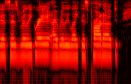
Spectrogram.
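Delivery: flat, level, one-note monotone delivery. Showing how they do an audition line in monotone: flat monotone. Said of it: "I do the audition like monotone".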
